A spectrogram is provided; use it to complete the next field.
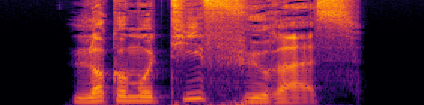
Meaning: genitive singular of Lokomotivführer
- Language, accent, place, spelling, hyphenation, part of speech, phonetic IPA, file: German, Germany, Berlin, Lokomotivführers, Lo‧ko‧mo‧tiv‧füh‧rers, noun, [lokomoˈtiːfˌfyːʁɐs], De-Lokomotivführers.ogg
